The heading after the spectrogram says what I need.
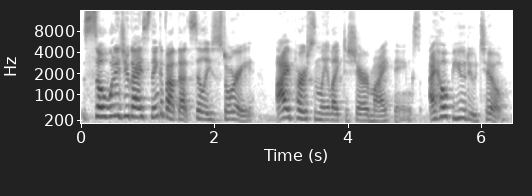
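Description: A woman hosting a children's read-aloud, narrating a rhyming picture book in an expressive, child-friendly way. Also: fairly high pitch, moderate pace.

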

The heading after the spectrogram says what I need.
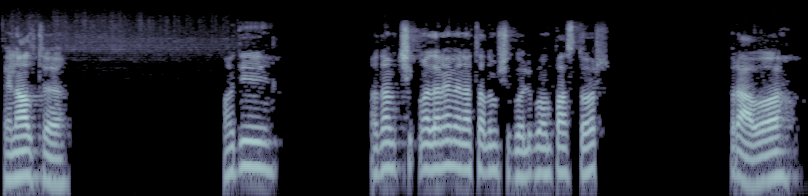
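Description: A young man commentating his own football video game match, excitable and shouting at the players on screen, his voice a bit strained. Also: medium pitch, slow, pauses often, highs cut off. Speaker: gaming channel host. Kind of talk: live gameplay commentary.

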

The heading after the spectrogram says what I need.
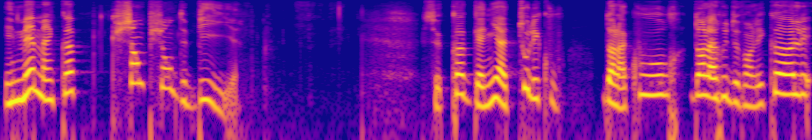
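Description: A woman reading a children's picture book aloud in a lively, expressive storytelling voice, sometimes dropping to a whisper. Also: a little high, dry recording, studio quality.

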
